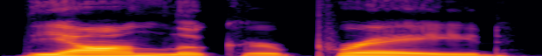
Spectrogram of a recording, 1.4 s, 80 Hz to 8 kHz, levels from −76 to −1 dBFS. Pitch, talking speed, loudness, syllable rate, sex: 170 Hz, 135 wpm, -16 LUFS, 4.2 syllables/s, female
